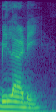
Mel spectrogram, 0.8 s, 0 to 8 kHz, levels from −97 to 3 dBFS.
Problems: none marked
